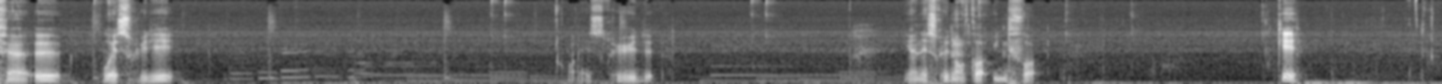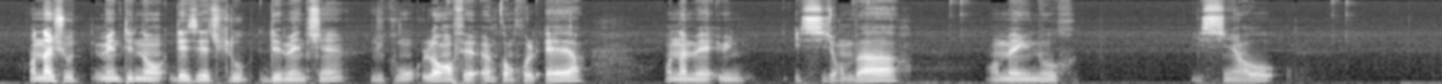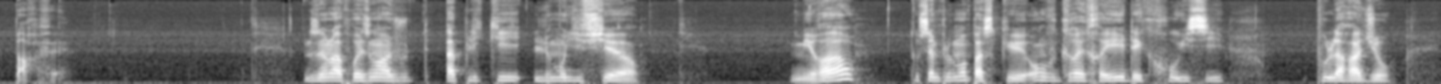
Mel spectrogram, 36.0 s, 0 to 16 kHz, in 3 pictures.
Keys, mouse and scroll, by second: 2.3 e, 4.5 e, 6.6 e, 8.3 scroll down 3, 8.5 middle click, 9.0 Tab, 9.4-11.0 middle drag, 11.0 KP_1, 11.9-12.2 ctrl+scroll up 1, 12.6-13.5 scroll up 2, 13.5 Tab, 15.2 ctrl+r, 19.7 ctrl+r, 23.7 Tab, 24.1 a, 24.4 scroll down 4, 25.0-27.9 middle drag, 29.4-31.4 middle drag, 31.4-31.7 shift+scroll up 7, 32.2-33.3 middle drag, 33.3-36.0 scroll up 2.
